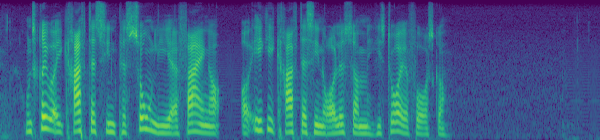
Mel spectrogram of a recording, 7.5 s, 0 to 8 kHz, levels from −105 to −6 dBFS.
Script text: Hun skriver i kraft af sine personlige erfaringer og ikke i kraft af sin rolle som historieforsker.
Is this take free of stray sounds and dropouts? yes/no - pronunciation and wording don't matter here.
yes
